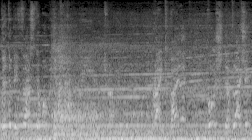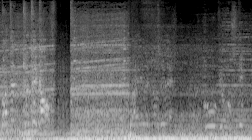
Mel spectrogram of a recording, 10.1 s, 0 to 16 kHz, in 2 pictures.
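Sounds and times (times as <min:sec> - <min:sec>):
indistinct voices: 0:00.0 - 0:10.0
low rumble and electronic hum: 0:00.0 - 0:10.0.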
